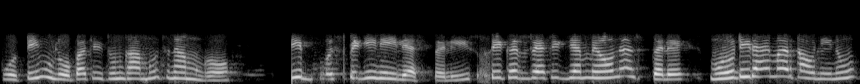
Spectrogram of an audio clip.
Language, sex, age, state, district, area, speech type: Goan Konkani, female, 45-60, Goa, Murmgao, rural, conversation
